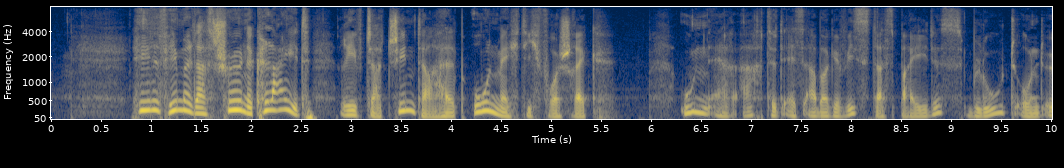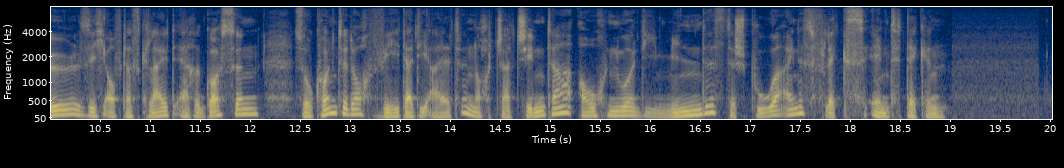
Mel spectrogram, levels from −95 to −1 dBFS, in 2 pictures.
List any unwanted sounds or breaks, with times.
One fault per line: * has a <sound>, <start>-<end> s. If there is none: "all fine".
all fine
